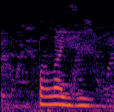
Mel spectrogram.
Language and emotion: Russian, neutral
